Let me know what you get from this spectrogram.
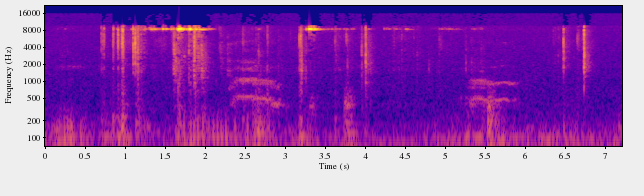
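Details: Young domestic kittens, from a litter of five born April 14th to mother cat Gamora, held in a lap during a May 2018 live broadcast; two short, high, slightly falling mews a few seconds apart amid rustling, clicking handling noise.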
